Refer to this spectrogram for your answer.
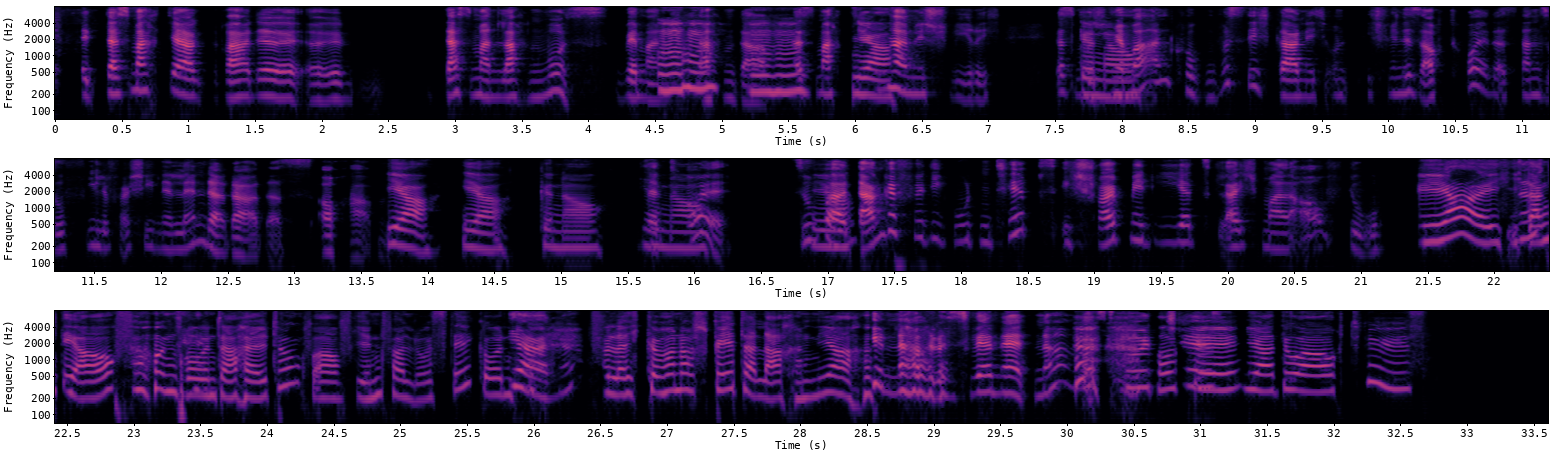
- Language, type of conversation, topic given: German, unstructured, Welcher Film hat dich zuletzt richtig zum Lachen gebracht?
- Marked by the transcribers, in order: laughing while speaking: "unsere"; chuckle; chuckle; chuckle; laughing while speaking: "Genau, das wäre nett, ne?"; laugh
